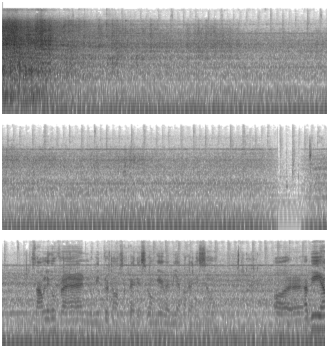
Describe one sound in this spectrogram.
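Freight wagons rumble and clatter steadily along the rails.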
